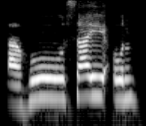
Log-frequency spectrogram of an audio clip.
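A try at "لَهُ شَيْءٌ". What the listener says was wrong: Shinnya ya hutangnya. Syai'un. Lahu syai'un.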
